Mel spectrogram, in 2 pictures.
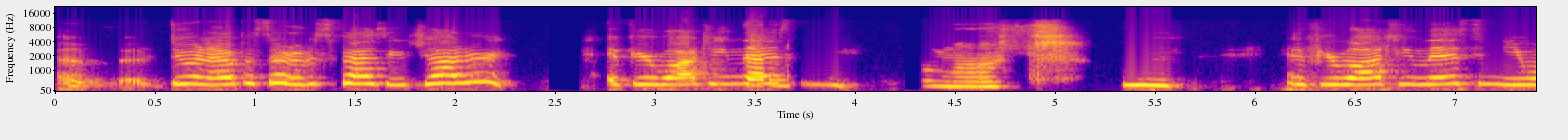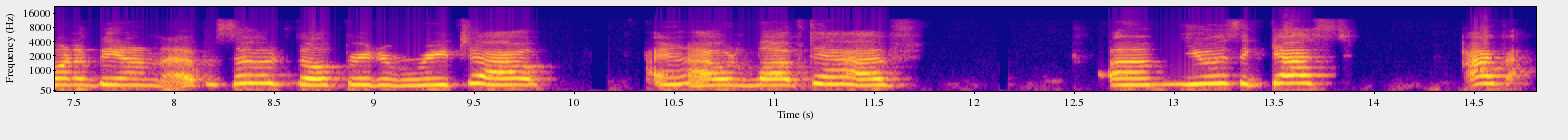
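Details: Dysarthria due to cerebral palsy in a female host, who reports struggling with her voice, taking longer to talk, and appearing to strain when speaking.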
